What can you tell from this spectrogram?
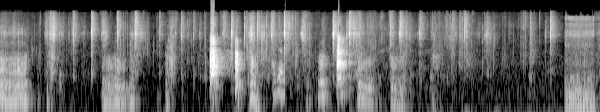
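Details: Louis Philipp, a tricolour Cavalier King Charles Spaniel kept as a family pet in Munich, Germany, gives a run of short, sharp, uneven barks and yaps, framed by drawn-out whiny vocal sounds at the start and end.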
